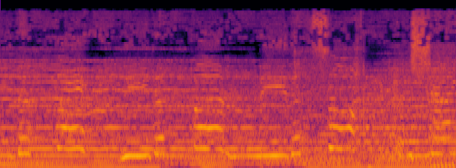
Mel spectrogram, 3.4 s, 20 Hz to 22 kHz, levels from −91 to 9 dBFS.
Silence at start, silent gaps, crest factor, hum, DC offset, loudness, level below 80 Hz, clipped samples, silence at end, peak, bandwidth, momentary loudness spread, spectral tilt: 0 s; none; 12 dB; none; under 0.1%; -16 LUFS; -28 dBFS; under 0.1%; 0 s; -2 dBFS; 17 kHz; 3 LU; -4.5 dB/octave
